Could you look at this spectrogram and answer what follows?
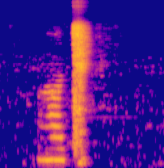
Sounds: Sneeze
